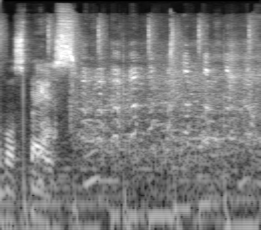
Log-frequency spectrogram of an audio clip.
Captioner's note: laughter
